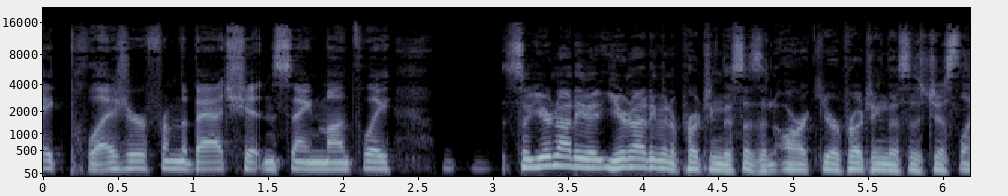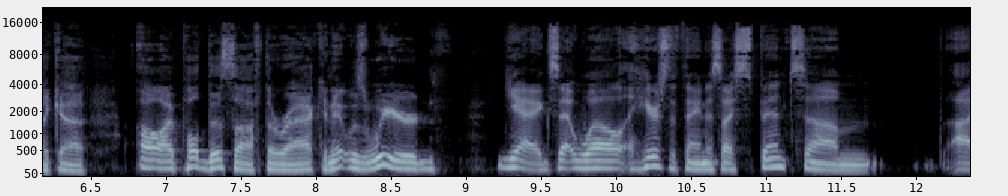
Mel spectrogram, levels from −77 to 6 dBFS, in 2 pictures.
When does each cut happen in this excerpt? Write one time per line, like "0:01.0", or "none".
none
